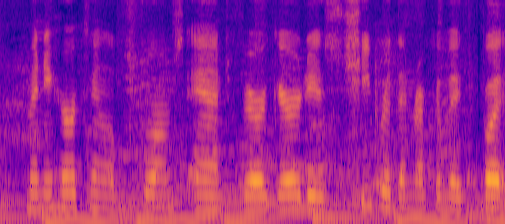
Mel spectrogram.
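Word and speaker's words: Hveragerði: Remember that Hveragerdi is pronounced Hveragerdi.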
